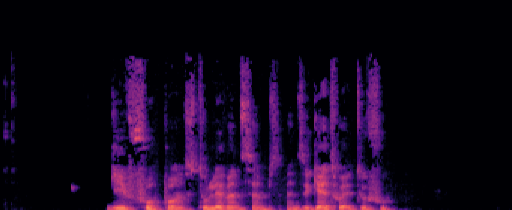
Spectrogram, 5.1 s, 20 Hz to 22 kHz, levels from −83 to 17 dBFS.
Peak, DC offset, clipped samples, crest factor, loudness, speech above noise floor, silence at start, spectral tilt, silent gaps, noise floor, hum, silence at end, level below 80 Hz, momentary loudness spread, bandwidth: -2 dBFS; under 0.1%; under 0.1%; 18 dB; -19 LUFS; 68 dB; 1.05 s; -5.5 dB/octave; none; -86 dBFS; none; 1.2 s; -54 dBFS; 9 LU; 16.5 kHz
